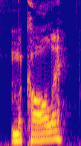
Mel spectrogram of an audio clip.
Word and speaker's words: Macaulay: Macaulay Culkin. I can't say his name. I've never been able to say his name. – Macaulay.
